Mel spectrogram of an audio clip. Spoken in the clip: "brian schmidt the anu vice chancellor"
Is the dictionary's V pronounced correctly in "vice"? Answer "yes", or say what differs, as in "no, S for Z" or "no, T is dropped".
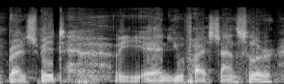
no, F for V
